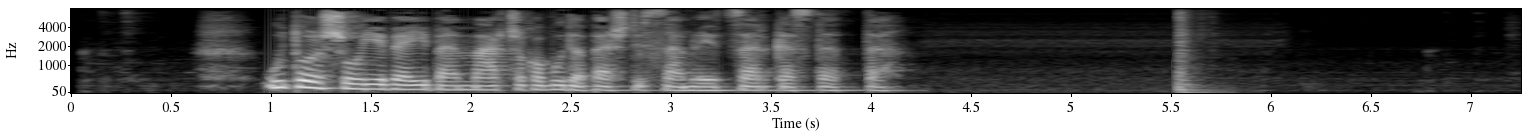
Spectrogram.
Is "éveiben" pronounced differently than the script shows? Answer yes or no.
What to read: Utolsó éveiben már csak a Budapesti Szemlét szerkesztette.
no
